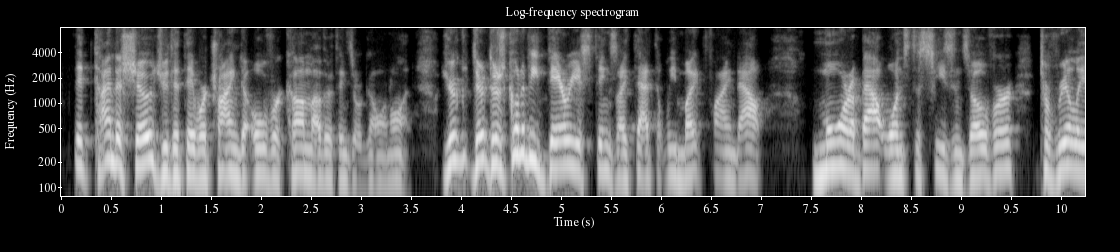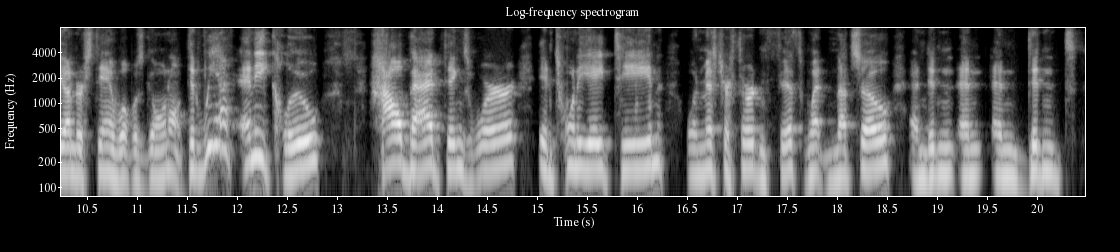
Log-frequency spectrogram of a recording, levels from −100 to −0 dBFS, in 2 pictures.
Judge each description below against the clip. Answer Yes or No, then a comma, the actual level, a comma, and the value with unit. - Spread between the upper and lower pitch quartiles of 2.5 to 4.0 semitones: Yes, average, 3.5 semitones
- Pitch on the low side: No, medium, 155 Hz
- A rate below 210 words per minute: Yes, average, 200 wpm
